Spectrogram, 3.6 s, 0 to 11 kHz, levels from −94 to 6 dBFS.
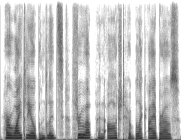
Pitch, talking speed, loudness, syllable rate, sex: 185 Hz, 180 wpm, -18 LUFS, 5.5 syllables/s, female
